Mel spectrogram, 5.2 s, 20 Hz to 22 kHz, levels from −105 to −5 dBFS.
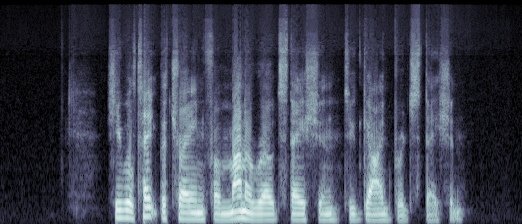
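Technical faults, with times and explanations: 1.17 to 2.98 s, hard clipping. The speech is driven about 10 dB past what a stage in the chain can pass. Every peak above that limit is sliced flat instead of rounding over. Those flat tops add harmonics high up the spectrum. With an overload this large, the effect is not a few clicks on peaks. Every loud syllable in this stretch carries a harsh, buzzy fuzz.
2.35 to 2.37 s, lost packet rebuilt from error correction. A 20 ms piece of audio was lost in transit. The packet after it carried a low-bitrate copy, and the decoder played that copy instead. So there is no gap or dropout. The patched moment sounds rougher and noisier than its surroundings, which fits one lost packet. It falls inside the clipped stretch, so it sits under the distortion.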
